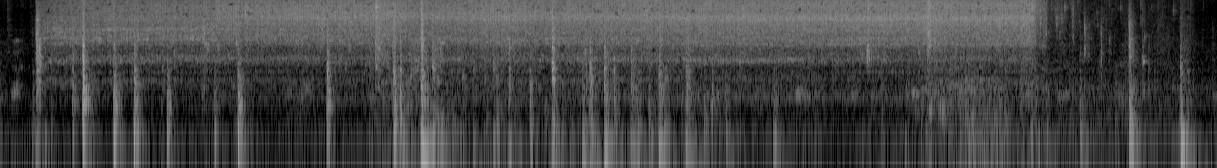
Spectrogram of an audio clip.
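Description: Kitchen tap running into a sink, with repeated knocks and clatters of dishes in the basin. The water starts about half a second in and shuts off suddenly near the end.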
